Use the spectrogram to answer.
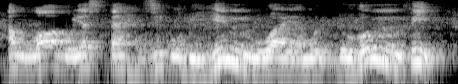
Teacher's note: Yastahzi'u bihim wa mim sukun ketemu waw, wa yamudduhum fi mim sukun ketemu fa. Ini hati-hati, dua-duanya izhar syafawi, dibaca jelas mimnya.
